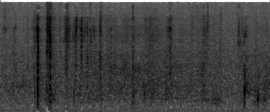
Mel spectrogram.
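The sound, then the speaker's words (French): Playing cards being shuffled for a game, heard as a few quick, faint papery riffle bursts near the start and then lighter scattered flicks, with no talk. “Attends qu'on mélange les cartes.”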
